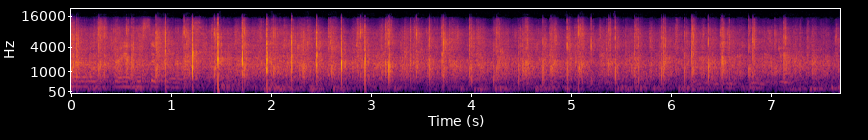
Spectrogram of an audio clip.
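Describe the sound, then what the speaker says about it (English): An audience applauds grant recipients at an entrepreneur awards event, with sharp individual claps standing out over a continuous crowd patter, while voices talk over the clapping. "let's give a big round of applause to all of our 2010"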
